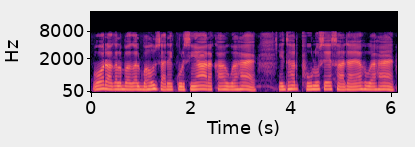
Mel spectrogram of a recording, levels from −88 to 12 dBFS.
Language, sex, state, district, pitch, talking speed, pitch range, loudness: Hindi, male, Jharkhand, Palamu, 155 Hz, 145 wpm, 150-165 Hz, -15 LUFS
